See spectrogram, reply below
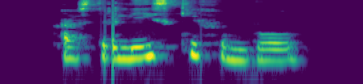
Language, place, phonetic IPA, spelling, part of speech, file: Russian, Saint Petersburg, [ɐfstrɐˈlʲijskʲɪj fʊdˈboɫ], австралийский футбол, noun, LL-Q7737 (rus)-австралийский футбол.wav
- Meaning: Australian rules football, Aussie rules (variety of Australian football)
